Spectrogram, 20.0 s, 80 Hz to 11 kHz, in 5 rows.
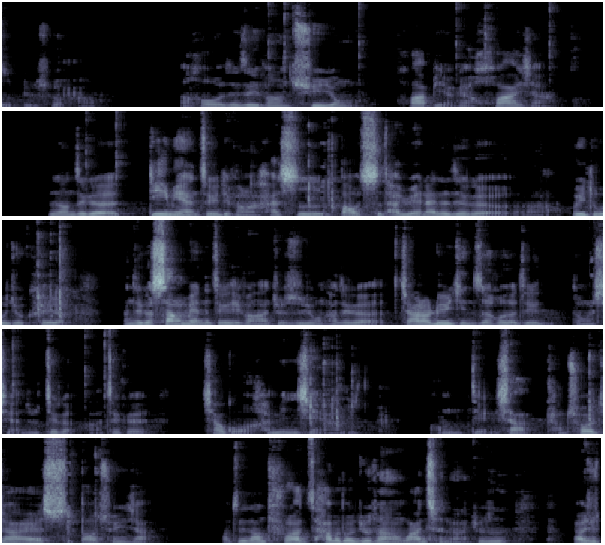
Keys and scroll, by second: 6.2 v, 8.3 v, 14.1 v, 16.5 ctrl+s.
